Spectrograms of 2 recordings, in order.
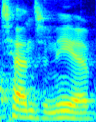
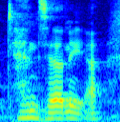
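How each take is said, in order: First: Tanzania with stress on NI, tan-za-NEE-a; American pronunciation. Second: Tanzania with stress on ZAN, tan-ZAN-ia; local pronunciation. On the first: Traveler showing how we call it, American Tanzania, tan-za-NEE-a. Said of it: "We call it Tanzania". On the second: Traveler showing how they say it, local Tanzania, tan-ZAN-ia. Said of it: "but they say Tanzania". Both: Shown as a demonstration.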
